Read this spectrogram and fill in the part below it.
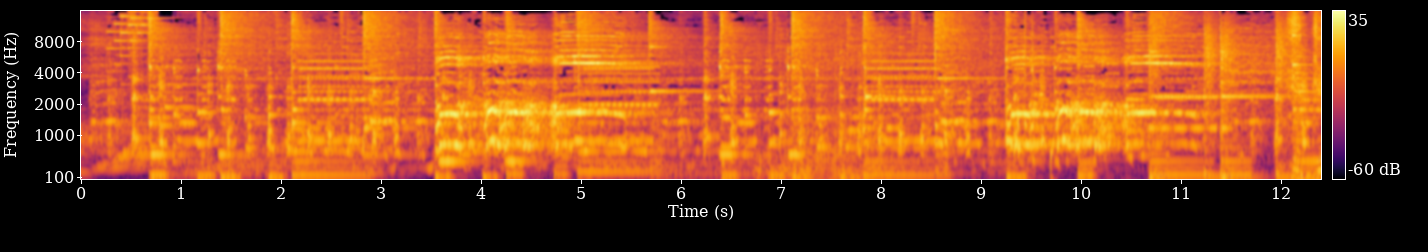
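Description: A rooster crows and chickens cluck in a chicken coop, repeated several times over a busy, bright musical backing in a children's song.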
